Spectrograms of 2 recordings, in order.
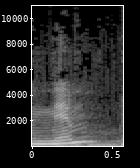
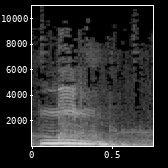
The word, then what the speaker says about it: neem: N-E-E-M Aquí lo podemos pronunciar NEM, eh, me parece que se pronuncia en hindú NIM.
